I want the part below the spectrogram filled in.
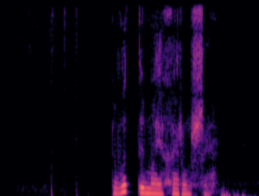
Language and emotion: Russian, neutral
